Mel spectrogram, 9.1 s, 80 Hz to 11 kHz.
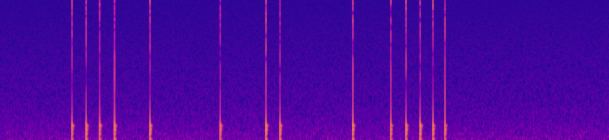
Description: Tap code, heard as knocks on a wall, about 5 knocks a second. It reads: QBE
